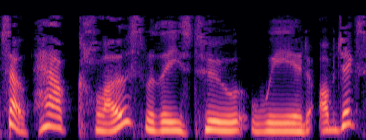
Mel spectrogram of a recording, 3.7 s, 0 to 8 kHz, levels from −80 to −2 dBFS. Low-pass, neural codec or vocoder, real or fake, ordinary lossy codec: 7.2 kHz; none; real; MP3, 24 kbps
